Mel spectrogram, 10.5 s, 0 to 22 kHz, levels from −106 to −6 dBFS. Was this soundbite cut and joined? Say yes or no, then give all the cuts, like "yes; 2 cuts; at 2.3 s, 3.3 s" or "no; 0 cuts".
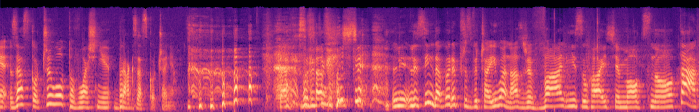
no; 0 cuts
